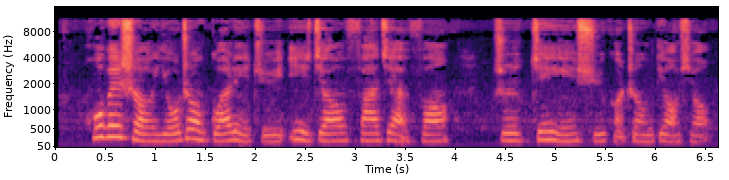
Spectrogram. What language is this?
Chinese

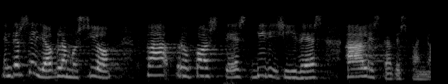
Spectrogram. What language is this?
Catalan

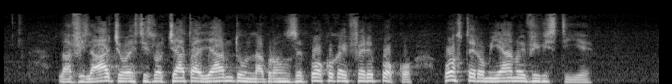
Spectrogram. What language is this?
Esperanto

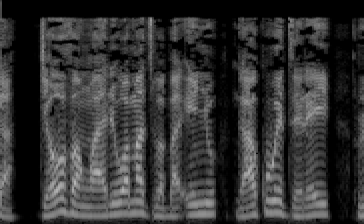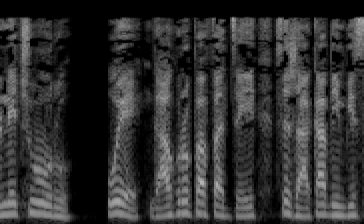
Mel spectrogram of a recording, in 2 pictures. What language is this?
Shona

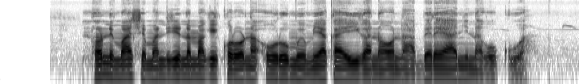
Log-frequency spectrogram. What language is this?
Kikuyu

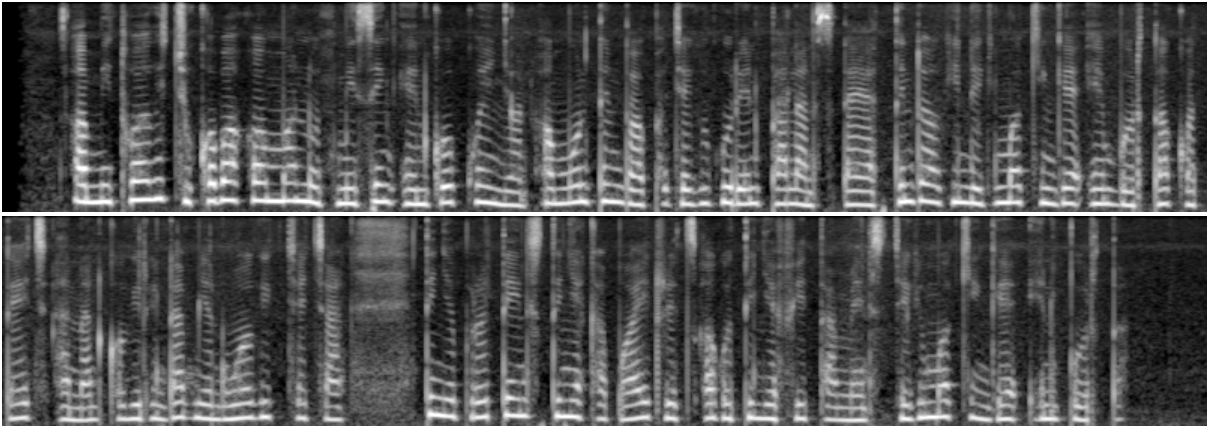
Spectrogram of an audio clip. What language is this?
Kalenjin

